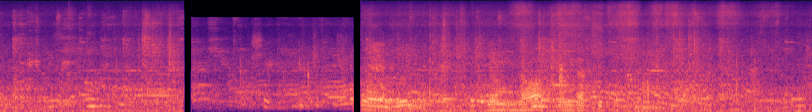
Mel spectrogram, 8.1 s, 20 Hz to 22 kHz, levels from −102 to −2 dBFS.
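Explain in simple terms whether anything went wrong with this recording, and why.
From 1.84 to 3.61 s the audio turns duller and quieter after a brief gap, likely an input switched to a poorer device. Its new background hiss and missing top above 11.4 kHz set it apart from simple filtering.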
